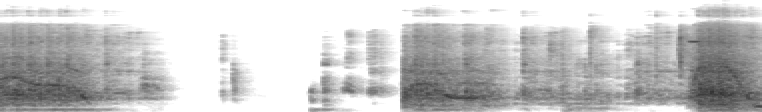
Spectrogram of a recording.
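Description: A sewing machine stitches fabric in two close, steady runs of rapid whirring, broken by a pause with a few small clicks and taps as the work is adjusted.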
